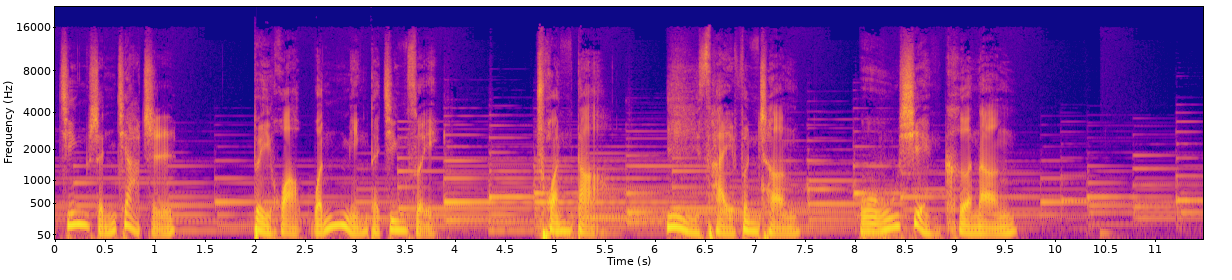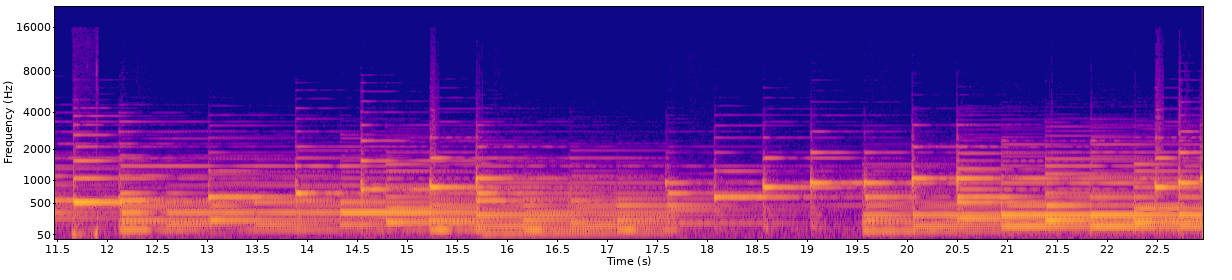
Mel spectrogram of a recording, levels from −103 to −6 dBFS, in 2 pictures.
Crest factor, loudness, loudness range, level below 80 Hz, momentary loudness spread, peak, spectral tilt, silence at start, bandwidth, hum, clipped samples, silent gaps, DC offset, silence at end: 22 dB; -21 LUFS; 15 LU; -32 dBFS; 19 LU; 0 dBFS; -6 dB/octave; 0 s; 16 kHz; none; under 0.1%; none; under 0.1%; 0 s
